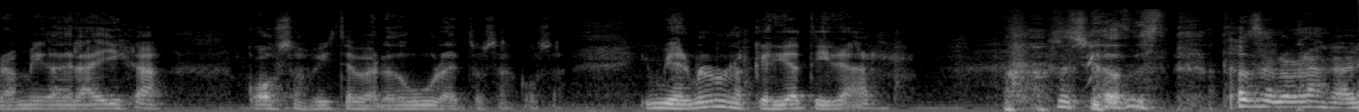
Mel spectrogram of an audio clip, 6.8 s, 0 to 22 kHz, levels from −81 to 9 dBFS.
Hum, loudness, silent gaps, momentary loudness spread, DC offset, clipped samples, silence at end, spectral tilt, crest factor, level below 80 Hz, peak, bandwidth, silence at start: none; -27 LUFS; none; 20 LU; under 0.1%; under 0.1%; 0 s; -6.5 dB/octave; 18 dB; -50 dBFS; -8 dBFS; 16 kHz; 0 s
